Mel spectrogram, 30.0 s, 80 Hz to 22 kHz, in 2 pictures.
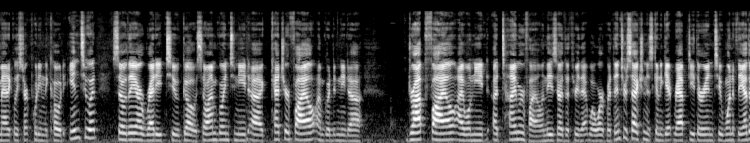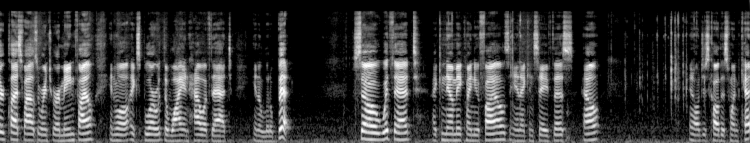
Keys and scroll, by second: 23.6 super+n, 24.9 super+s, 27.1-29.0 typing.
